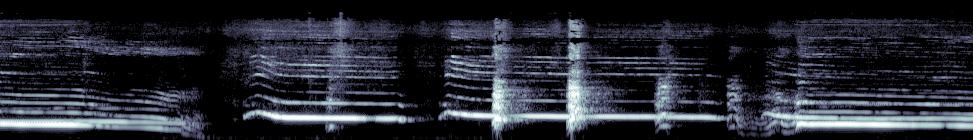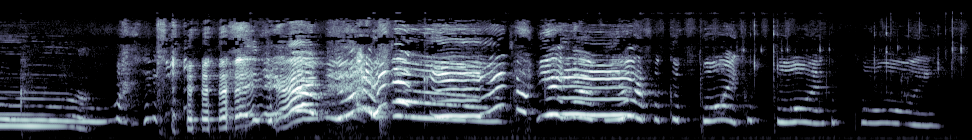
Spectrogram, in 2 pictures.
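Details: Basset Hound howling indoors: long wavering howls that slide downward, each lasting two to three seconds, then a busier stretch of overlapping, yipping howls that rise and fall, with no music behind.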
